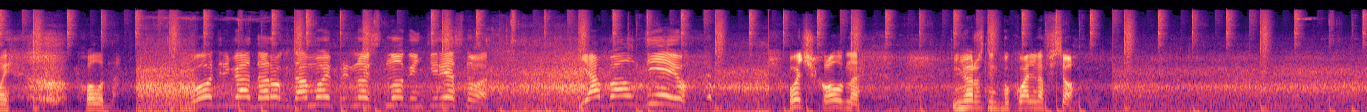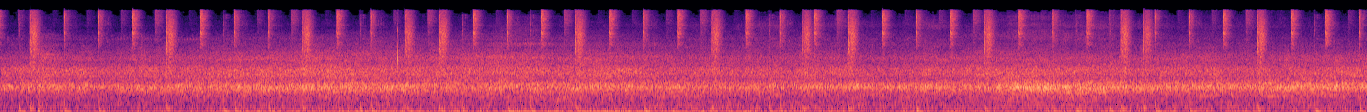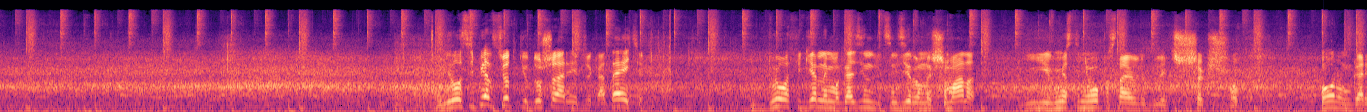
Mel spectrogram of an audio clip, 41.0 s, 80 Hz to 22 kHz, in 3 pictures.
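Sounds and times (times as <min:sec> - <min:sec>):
wind rushing: 0:00.0 - 0:08.0, 0:10.7 - 0:40.6
production music with steady beat: 0:00.0 - 0:41.0.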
